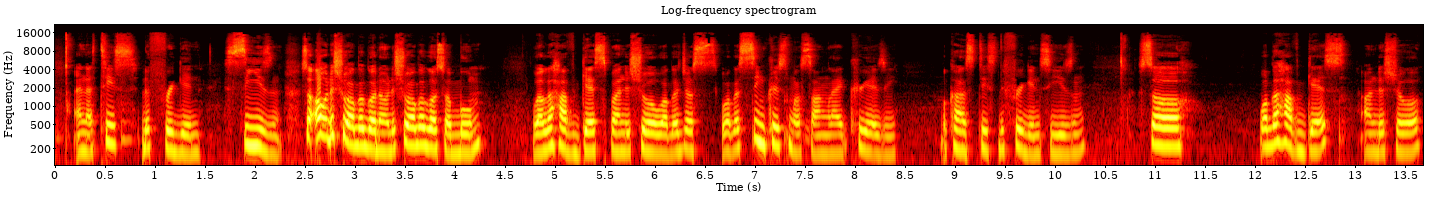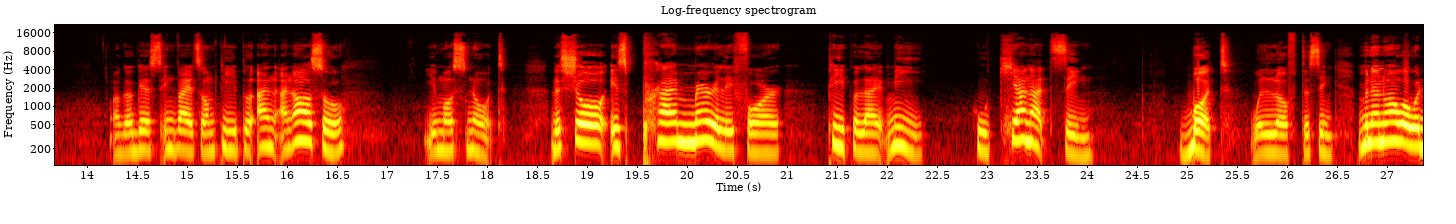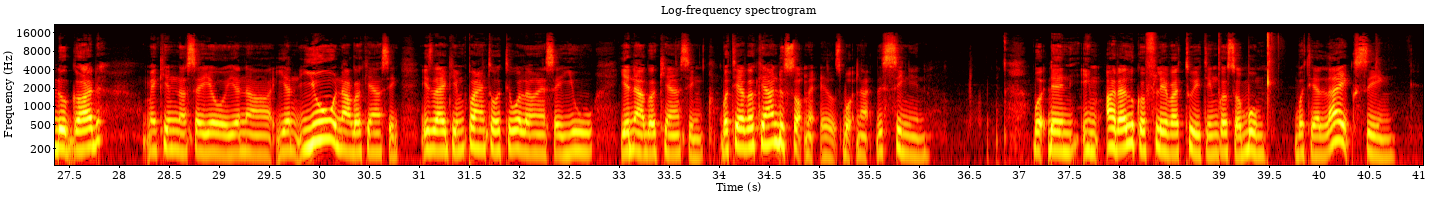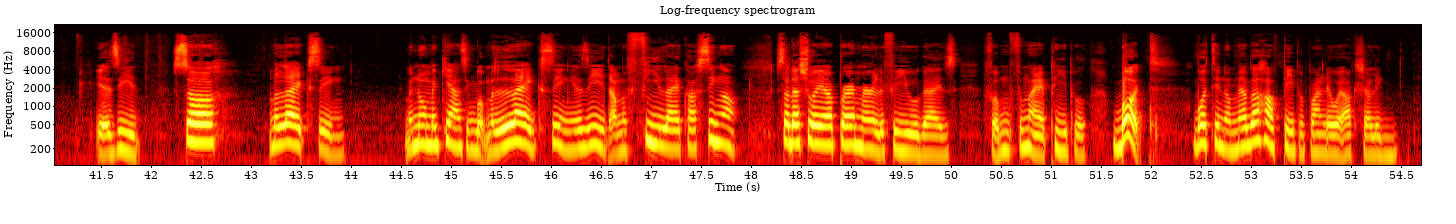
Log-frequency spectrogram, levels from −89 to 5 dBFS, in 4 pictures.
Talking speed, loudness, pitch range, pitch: 205 wpm, -17 LUFS, 175-230 Hz, 195 Hz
